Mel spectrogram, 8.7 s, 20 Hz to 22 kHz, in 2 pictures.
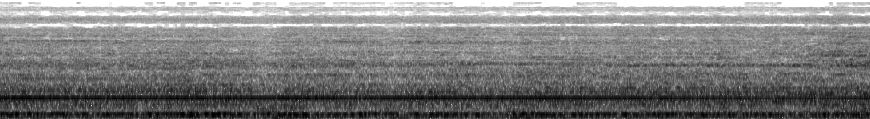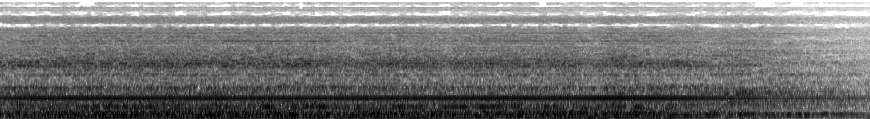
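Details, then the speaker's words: Blower on a no-heat call with a Burnham Alpine boiler (invalid modulation parameter, lockout 21): steady roaring rush with a fixed whine holding pitch; blower problem suspected. "Sounds like you got a blower issue here."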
